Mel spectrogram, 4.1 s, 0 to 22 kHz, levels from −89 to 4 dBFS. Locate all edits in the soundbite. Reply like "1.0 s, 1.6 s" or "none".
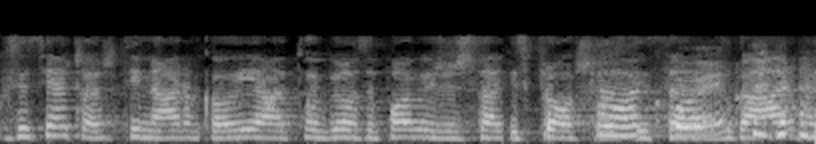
1.0 s, 2.5 s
